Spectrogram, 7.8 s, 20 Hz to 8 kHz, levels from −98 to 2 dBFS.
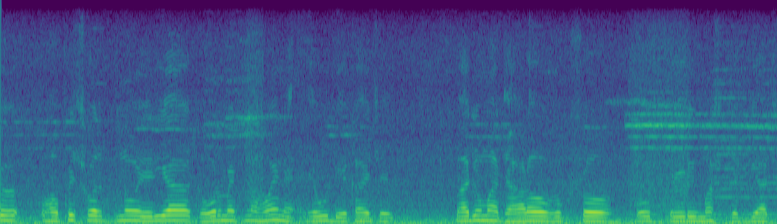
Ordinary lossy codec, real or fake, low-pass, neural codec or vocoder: none; real; none; none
